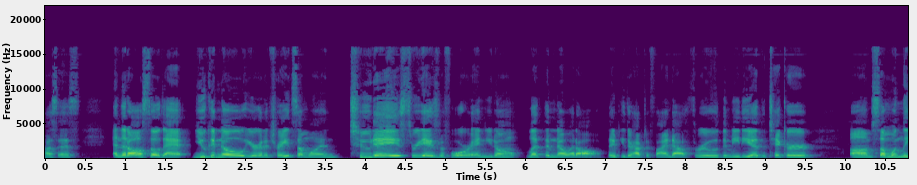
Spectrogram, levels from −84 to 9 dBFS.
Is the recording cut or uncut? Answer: cut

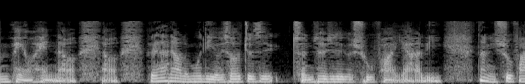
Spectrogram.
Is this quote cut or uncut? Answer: cut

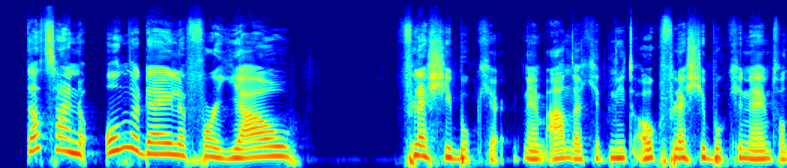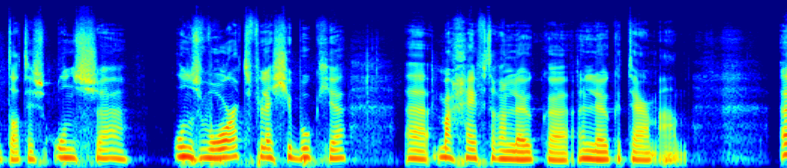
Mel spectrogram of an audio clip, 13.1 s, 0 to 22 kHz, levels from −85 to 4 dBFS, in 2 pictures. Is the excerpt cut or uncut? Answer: uncut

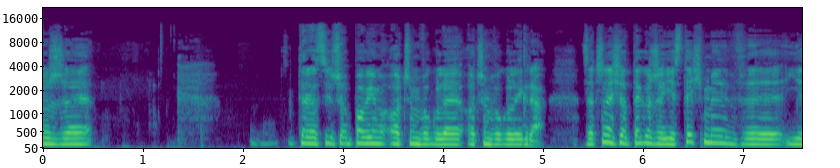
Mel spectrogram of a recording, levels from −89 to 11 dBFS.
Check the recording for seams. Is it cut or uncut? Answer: cut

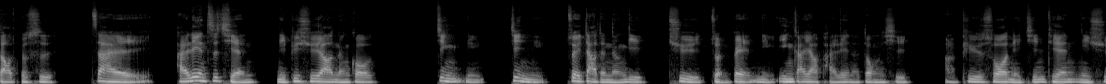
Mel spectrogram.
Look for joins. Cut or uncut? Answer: uncut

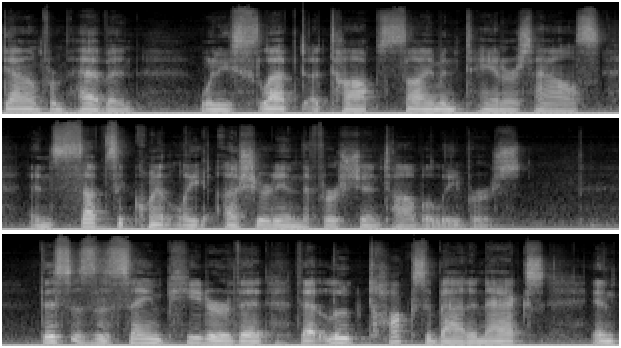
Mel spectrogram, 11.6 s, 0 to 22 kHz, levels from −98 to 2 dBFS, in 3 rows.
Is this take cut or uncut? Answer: uncut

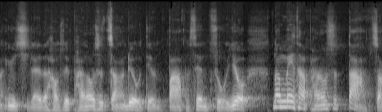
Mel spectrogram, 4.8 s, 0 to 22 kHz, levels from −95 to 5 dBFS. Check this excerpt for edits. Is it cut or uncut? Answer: uncut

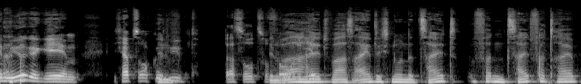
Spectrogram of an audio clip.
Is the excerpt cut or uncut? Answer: uncut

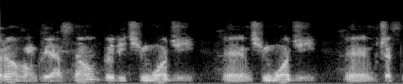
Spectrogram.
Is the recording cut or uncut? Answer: cut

